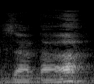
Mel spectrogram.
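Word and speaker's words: زكوة: Di sini ada tak marbuto, maka dia dibaca ada haknya zakah. Abi ini kan kaf, ada alifnya. Wawunya enggak dibaca, ini kan ada tak. Jadi gimana? Ya bakanya bacanya zakah.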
